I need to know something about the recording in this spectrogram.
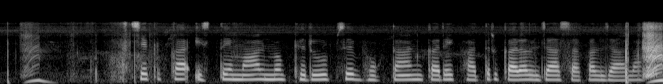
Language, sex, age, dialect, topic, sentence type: Bhojpuri, female, 18-24, Western, banking, statement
